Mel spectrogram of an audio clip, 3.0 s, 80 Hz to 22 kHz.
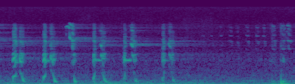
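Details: Agitated peregrine falcon defending its nest ledge from an approaching stranger falcon, nest camera recording from May 2022; a burst of grating, harmonic cacks roughly four per second, fading after two seconds, with a low steady rumble beneath.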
